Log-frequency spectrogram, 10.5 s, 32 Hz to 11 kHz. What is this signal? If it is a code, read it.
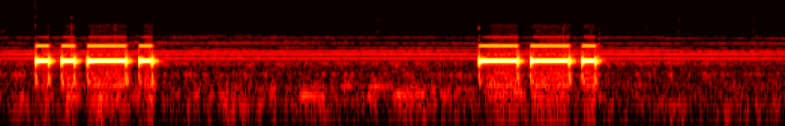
Morse code, heard as a keyed tone, about 7 wpm, 650 Hz. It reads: F G
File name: jh8cbh / 2021cw / cw10a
